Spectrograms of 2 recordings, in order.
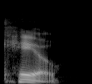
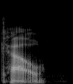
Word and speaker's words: Kao: So it's pronounced Kao. Okay, not Kao. Kao the Kangaroo.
